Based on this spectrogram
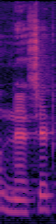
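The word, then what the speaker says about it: Knesset: तो इजराइल की संसद को नेसेट कहा जाता है, द नेसेट के इसमें साइलेंट है।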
